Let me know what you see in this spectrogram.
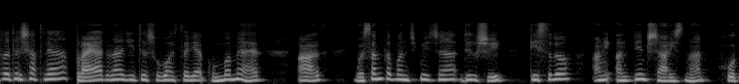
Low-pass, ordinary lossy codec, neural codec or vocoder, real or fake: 7.2 kHz; none; codec, 16 kHz, 0.5 kbps, FunCodec, trained on Chinese and English, 25 frames a second; fake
